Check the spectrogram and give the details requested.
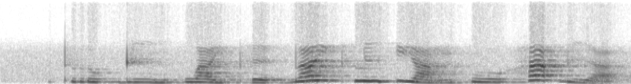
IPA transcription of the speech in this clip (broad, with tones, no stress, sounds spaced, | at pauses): t r u˨˩ k̚ d iː˨˩ m k w a˨˩ j pʰ e˨˩ ʔ d a˥˩ j pʰ l i˦˥ ʔ j a˩˦ m p uː˧ h a˥˩ ʔ d i˨˩ a̯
